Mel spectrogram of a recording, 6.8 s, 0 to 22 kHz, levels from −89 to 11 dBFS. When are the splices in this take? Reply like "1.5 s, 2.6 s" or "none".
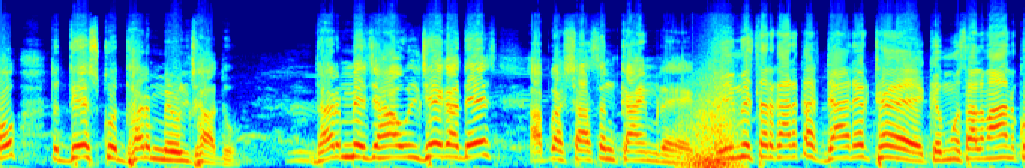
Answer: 4.6 s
